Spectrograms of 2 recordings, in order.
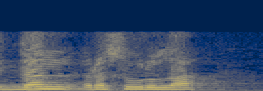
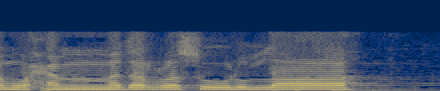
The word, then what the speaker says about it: Rasulullah: Then the dar Rasulullah, we don't say dan Rasulullah. We don't pronounce the tanween here, but we join it straight onto the ra, and we say ashhadu anna Muhammad Rasulullah.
